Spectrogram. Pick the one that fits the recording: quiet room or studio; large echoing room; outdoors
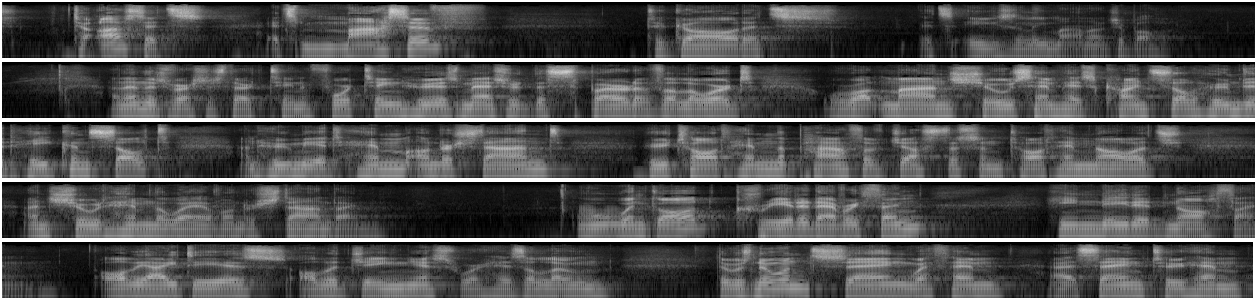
large echoing room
